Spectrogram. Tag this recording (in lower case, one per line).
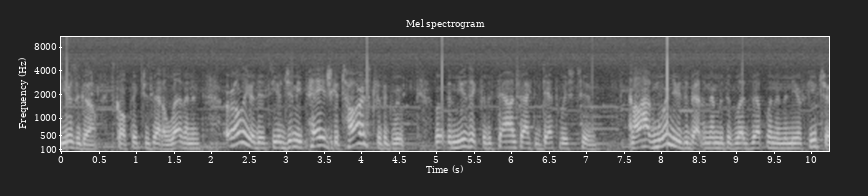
speech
